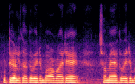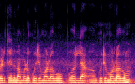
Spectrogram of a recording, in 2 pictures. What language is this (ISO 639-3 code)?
mal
